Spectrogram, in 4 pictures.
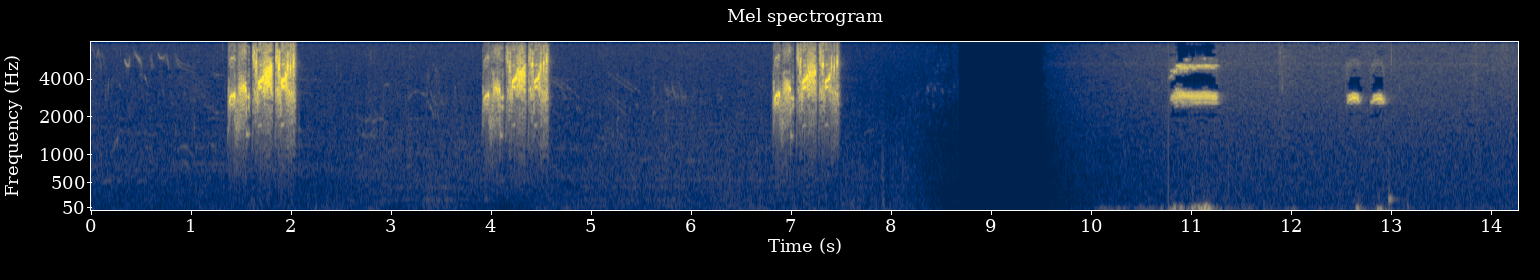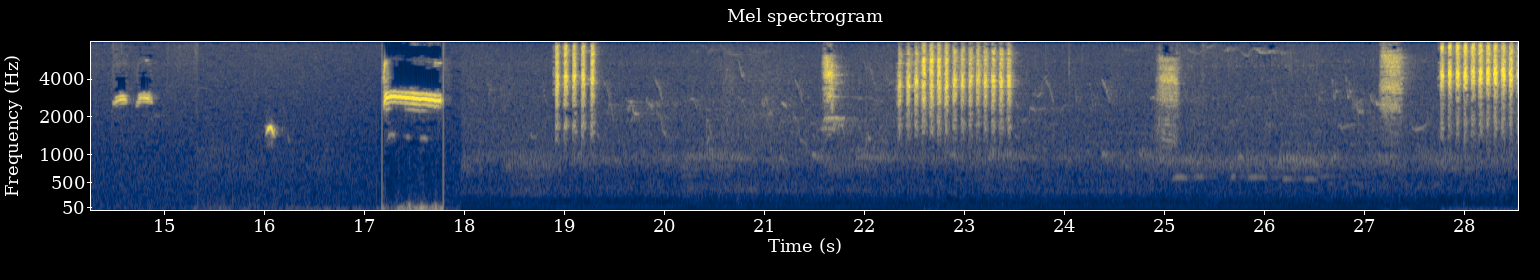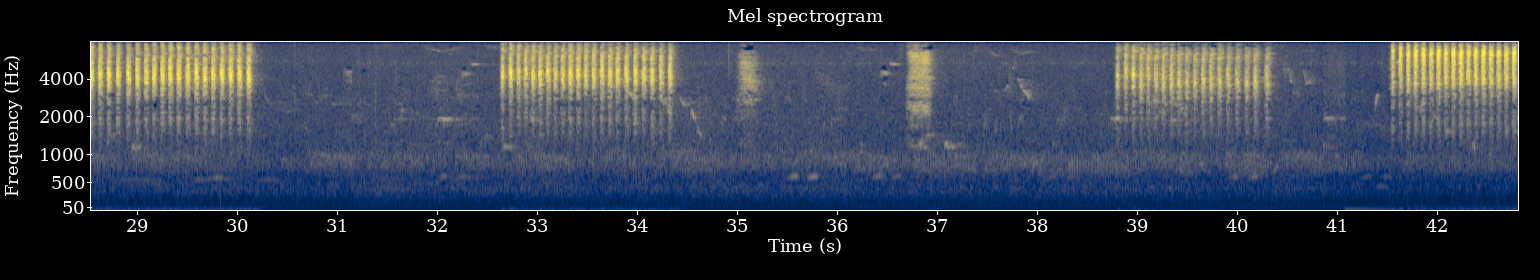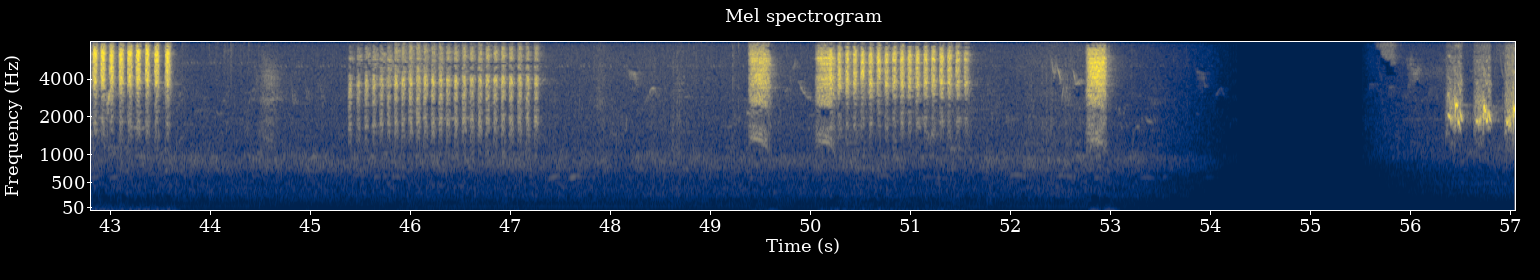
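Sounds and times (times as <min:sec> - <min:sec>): bird sharp single notes: 0:12.6 - 0:13.2, 0:17.2 - 0:17.8
bird harsh rattling calls: 0:49.4 - 0:51.6, 0:52.8 - 0:53.0.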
